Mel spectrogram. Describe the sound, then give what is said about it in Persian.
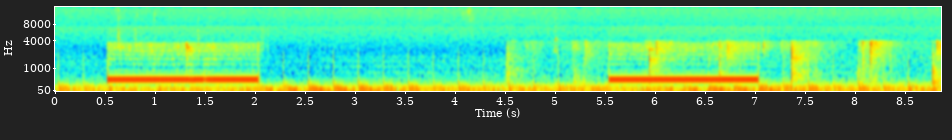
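Two long steady electronic ringback tones of an outgoing phone call after the call button is pressed, each about a second and a half, separated by a pause, with a low rhythmic thumping like a heartbeat pulsing underneath throughout. “نفهمیدم چجوری گوشی رو از جیبم درآوردم و شماره رو از توی لیست پیدا کردم جلوی هشکامو نمیتونستم بگیرم دستم بد میلرزید نفسم سخت بالا میومد دکمه کالو زدم و چشمامو بستم”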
